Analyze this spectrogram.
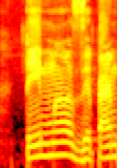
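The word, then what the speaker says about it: टेमाजेपाम: लोरा जपाम next example है आपका टेमा जपाम टेमा जपम के स्पेलिंग है टेमा टी ई एम ए और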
